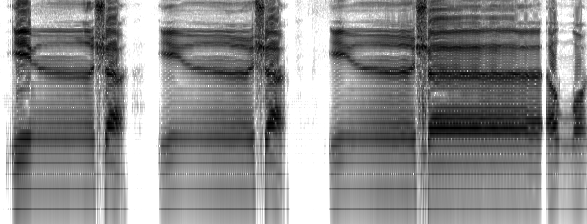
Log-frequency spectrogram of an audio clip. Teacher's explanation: Cara membacanya, samarkan suara nunnya kepada huruf sya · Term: ikhfa hakiki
